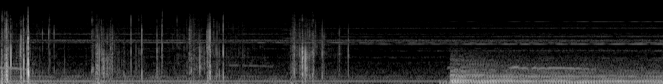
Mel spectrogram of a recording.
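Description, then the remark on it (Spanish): Irregular, hollow thumping footsteps of someone running on top of a train car clatter overhead for a few seconds, then fade as a low, steady mechanical rumble swells up and continues to the end. “Eran esos malditos pasos de nuevo.”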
